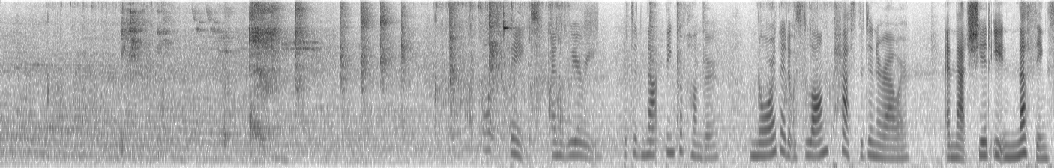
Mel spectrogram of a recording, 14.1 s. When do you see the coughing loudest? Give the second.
3 s.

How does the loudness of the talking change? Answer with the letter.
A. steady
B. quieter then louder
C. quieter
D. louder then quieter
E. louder
E.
